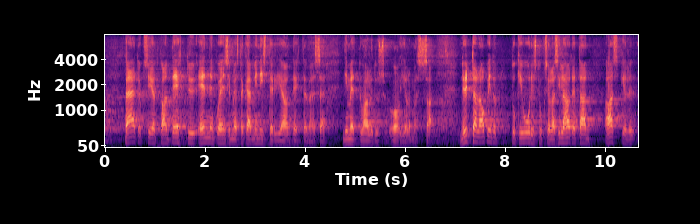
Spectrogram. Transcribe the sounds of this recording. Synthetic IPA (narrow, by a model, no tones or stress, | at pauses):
pæːt̪øksiæjot̪kɑont̪eht̪yenːeŋkuensimːˑæˑist̪ækæːminist̪eriæont̪eht̪æʋæ̰nsæ̰ | nimet̪ːyhɑlːit̪usohjḛlmɑ̰sːɑ̰ | nyt̪t̪ælːæopint̪ot̪ukiuːdist̪ukselːɑsilːæhæot̪et̪ɑːnɑskel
